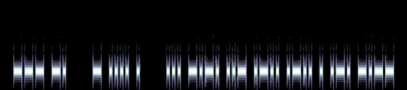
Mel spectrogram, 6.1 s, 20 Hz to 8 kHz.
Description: Morse code, heard as a keyed tone, about 30 wpm, 650 Hz. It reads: ON THE SCULLERY
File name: Book Two / 03-Chapter 3 - 29 WPM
